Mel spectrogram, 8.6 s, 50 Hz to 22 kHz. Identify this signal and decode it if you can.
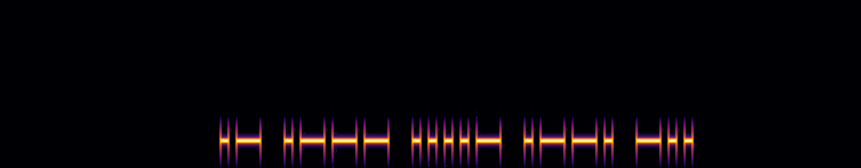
Morse code, heard as a keyed tone, about 15 wpm, 700 Hz. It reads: AJ4PD
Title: USA Call Signs - 5 Characters - Repeated 2x - 15wpm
